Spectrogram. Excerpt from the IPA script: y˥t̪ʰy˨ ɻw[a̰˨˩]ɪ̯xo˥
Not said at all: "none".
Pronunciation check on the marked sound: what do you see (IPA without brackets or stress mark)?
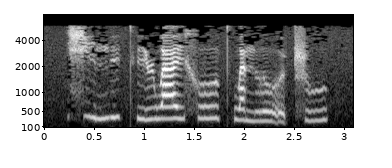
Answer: a˥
